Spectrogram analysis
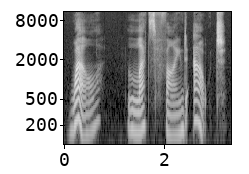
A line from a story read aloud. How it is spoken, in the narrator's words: Rupert says in an icy tone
